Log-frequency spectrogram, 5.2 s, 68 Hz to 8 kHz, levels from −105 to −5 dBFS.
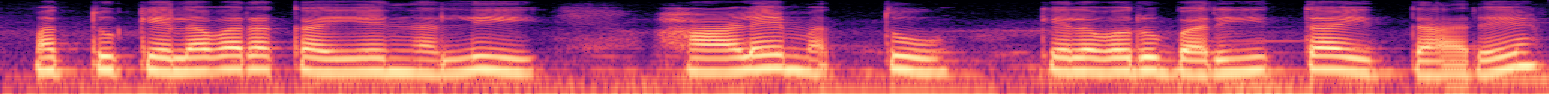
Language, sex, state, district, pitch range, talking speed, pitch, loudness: Kannada, female, Karnataka, Bangalore, 205-230 Hz, 95 wpm, 215 Hz, -14 LUFS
